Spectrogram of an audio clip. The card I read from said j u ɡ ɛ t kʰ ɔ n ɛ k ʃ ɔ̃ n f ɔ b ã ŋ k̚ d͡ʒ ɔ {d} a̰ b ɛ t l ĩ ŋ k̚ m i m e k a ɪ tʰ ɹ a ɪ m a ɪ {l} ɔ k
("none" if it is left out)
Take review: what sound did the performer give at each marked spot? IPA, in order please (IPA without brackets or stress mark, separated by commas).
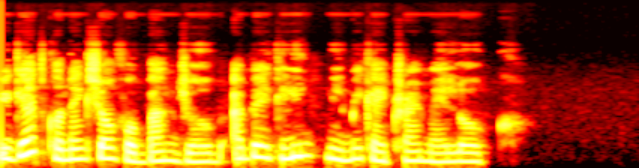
b, l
